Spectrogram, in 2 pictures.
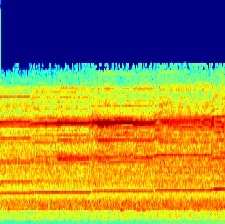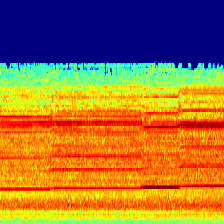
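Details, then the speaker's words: Electric motor with an internal fan, running unloaded at varying RPM and measured with a sound meter: smooth whirr with commutation buzz, pitch rising with speed, no knocks or grinding. Normal no-load running. "now there there's no load on this thing so it's not making any noise um for that but it does have a little fan inside and it does have you know the commutation noise"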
